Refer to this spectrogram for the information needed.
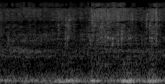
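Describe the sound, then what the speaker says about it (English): Water runs steadily from a tap while orchids are being washed with soap, a continuous splashing hiss that swells a little now and then, close by with no talk. "I just wash my orchids with soap and water"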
